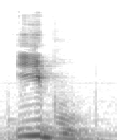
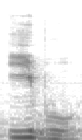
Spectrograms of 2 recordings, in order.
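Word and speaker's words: hibou: nentend pas en effet la lettre h seul ne se prononce pas en français comme dans le mot Ibou donc on a h Ibou ça donne Ibou le H ne se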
